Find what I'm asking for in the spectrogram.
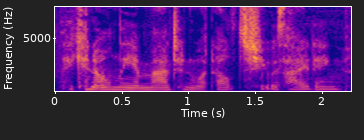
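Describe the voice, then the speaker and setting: A woman playing a thoughtful young woman, narrating a game in a quiet, understated, reflective voice-over. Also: mid-range voice, fairly even intonation, fast, slight background noise, close to an everyday voice. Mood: pensive, hurt. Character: thoughtful young woman uncovering her family's secrets.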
